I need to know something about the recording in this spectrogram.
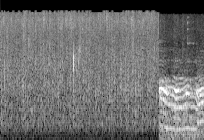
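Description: Rain falling: a steady, even hiss that cuts off abruptly about three seconds in, when a louder voice takes over.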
